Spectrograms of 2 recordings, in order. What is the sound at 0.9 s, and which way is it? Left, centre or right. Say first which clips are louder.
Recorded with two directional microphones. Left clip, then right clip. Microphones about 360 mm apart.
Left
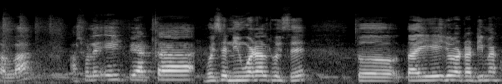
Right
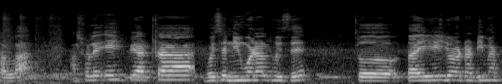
Speech: left 3 dB; centre.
